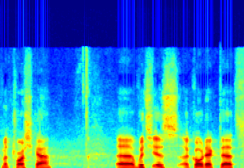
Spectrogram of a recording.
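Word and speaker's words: Matroska: a subset of MKV actually it's called it's pronounced matroyshka which is a codec that enthusiasts of things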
